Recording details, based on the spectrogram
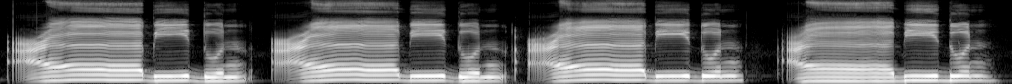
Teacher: Harus mau nekan kuat-kuat tengah tenggorokannya. Kalau enggak ditekan ya terus jadi Hamzah harus di harus dipaksakan dulu teman-teman biar organnya terlatih. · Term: huruf ain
